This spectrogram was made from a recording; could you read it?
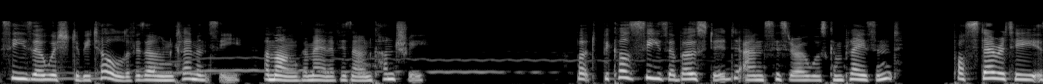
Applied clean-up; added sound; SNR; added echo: classical method Wiener filter.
